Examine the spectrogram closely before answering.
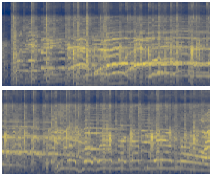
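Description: A group of people sings together loudly.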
